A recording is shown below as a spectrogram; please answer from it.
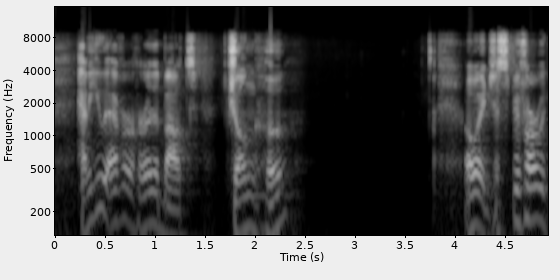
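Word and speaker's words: Zheng He: It I think it would be pronounced something like Jung Hu or Jong Hur. Jungur. No, no hard R, by the way.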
